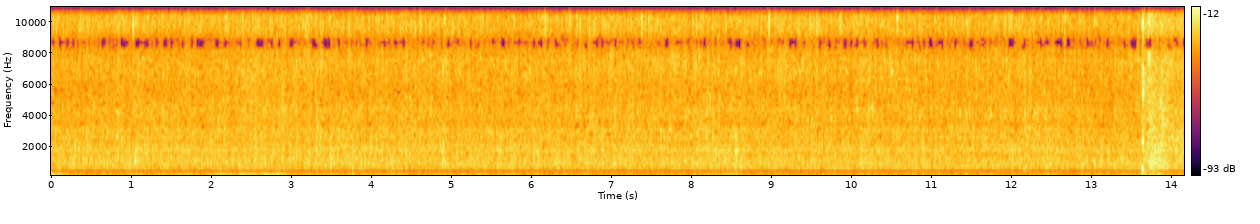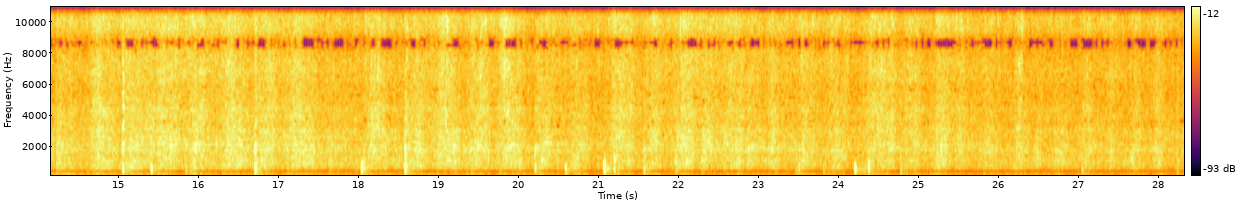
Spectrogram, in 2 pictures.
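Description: Minced pork sizzling in a wok with a steady hiss. About halfway through, the sizzle gets suddenly louder as a wooden spatula starts stirring, with repeated scrapes and knocks of the spatula against the pan.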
